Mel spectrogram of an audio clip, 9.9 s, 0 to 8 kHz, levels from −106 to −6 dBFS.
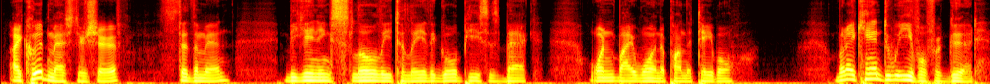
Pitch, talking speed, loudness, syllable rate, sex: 115 Hz, 170 wpm, -19 LUFS, 5.0 syllables/s, male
